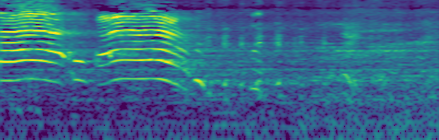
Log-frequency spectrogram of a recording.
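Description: Baby girl crying just after having her ears pierced: two long, rising-and-falling wails, the second ending about two seconds in, after which the crying stops.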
